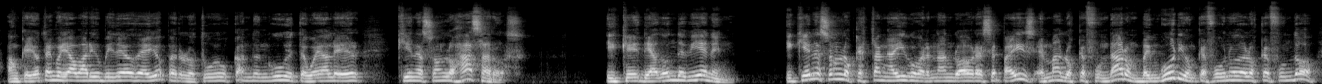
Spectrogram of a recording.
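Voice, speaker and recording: With a fairly high, slightly mellow voice and a somewhat fast delivery, a man from Cuba preaches as an apostle. He talks directly to listeners in a repetitive, explanatory way, returning to his points to make them clear.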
